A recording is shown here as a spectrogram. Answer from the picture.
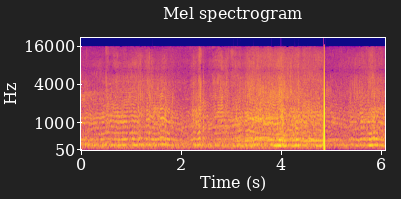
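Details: Honey bees entering and leaving Hive 1 at actual speed, some incoming bees carrying bright orange pollen; a steady low droning hum with wavering pitch, and a single sharp click just before the five-second mark.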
